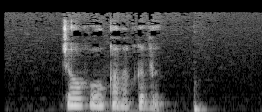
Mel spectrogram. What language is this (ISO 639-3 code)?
jpn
